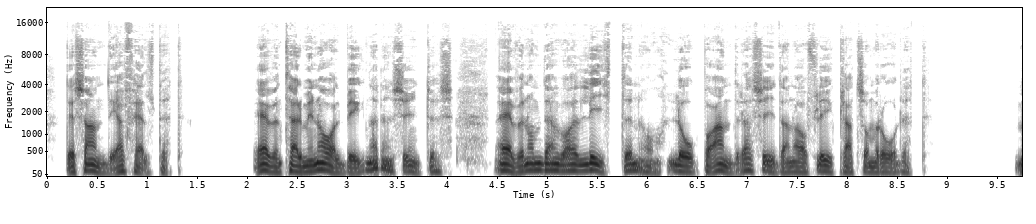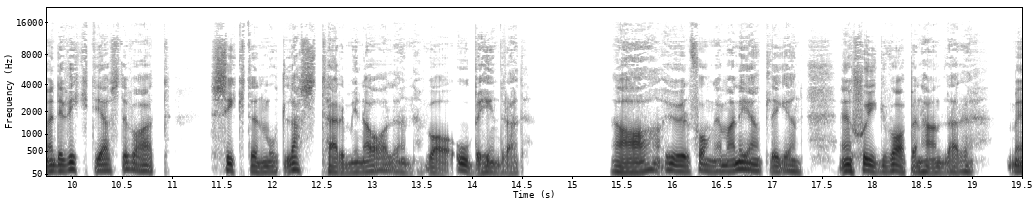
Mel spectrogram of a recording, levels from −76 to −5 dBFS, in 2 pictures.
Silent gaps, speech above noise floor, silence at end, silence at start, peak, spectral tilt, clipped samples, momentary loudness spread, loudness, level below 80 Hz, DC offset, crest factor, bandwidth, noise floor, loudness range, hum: none; over 69 dB; 0 s; 0.2 s; -2 dBFS; -6 dB/octave; under 0.1%; 9 LU; -21 LUFS; -42 dBFS; under 0.1%; 20 dB; 16.5 kHz; under -90 dBFS; 3 LU; none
